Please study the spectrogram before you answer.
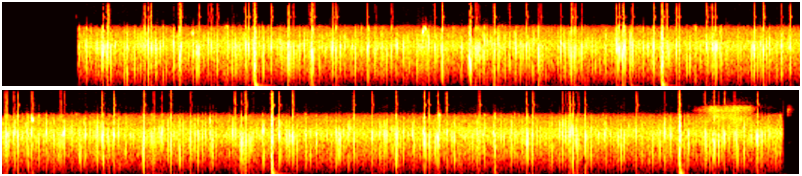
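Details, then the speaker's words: Ultrasound on an extremely slow-speed bearing: coarse hiss with repetitive impacts and crackling, unlike a good bearing's smooth white noise. The bearing's condition is deteriorating. "we start to hear the coar sound we hear repetitive impacting sounds crackling noises that indicate a condition of the bearing is deteriorating"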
